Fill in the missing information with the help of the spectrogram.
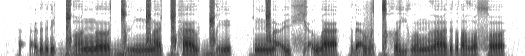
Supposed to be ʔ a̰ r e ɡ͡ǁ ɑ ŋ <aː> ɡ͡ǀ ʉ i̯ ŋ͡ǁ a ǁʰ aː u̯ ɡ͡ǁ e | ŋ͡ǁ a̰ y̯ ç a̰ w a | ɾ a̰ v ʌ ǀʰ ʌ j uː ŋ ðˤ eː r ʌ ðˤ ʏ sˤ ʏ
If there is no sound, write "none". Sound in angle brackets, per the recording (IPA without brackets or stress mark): ʌː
